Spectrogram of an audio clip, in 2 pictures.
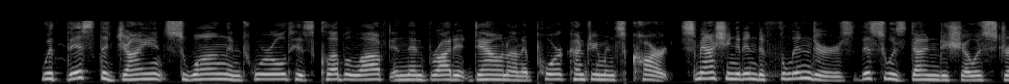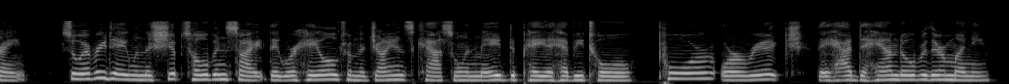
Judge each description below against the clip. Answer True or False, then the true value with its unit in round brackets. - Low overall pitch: False (215 Hz)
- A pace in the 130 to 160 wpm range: False (185 wpm)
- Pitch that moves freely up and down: False (3.2 semitones)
